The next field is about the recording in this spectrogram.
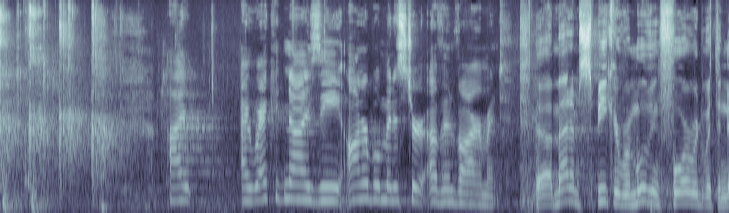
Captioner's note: applause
